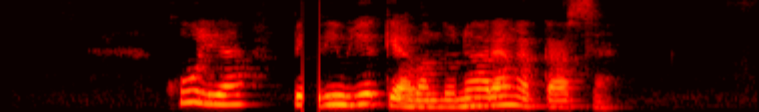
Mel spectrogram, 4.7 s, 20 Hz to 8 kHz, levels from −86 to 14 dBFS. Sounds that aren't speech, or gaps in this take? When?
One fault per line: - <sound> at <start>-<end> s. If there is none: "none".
- dropout at 1.9-2.0 s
